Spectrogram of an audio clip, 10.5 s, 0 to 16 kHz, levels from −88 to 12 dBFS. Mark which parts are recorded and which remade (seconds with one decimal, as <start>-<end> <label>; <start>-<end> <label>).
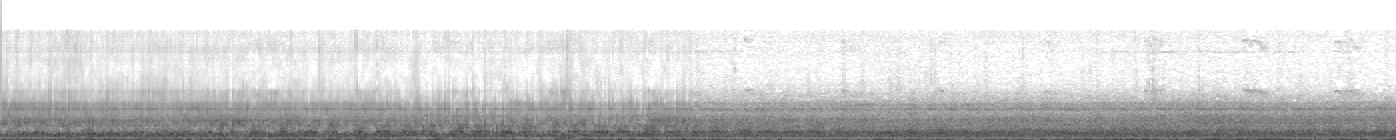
0.0-5.2 remade; 5.2-10.5 recorded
